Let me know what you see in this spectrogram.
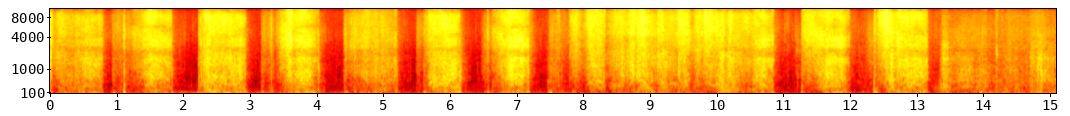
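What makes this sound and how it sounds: Long nails scratch the cotton cover of a small, soft, stuffed pink and white patterned fabric pillow. Bursts of dry, bright, scratchy rasping come in an uneven rhythm, separated by brief pauses.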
